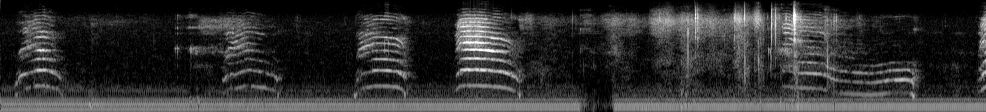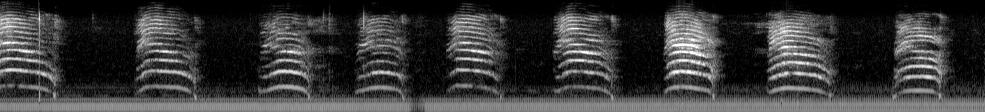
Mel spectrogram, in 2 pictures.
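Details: Newly rescued kitten freed from its cage into a room, calling with surprising volume to be let outside: rapid series of about fifteen arched meows, nearly one per second, with a short scuffling noise partway and constant low hum.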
